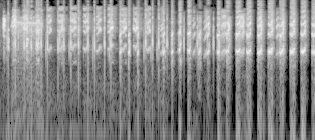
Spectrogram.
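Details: Swiftlet lure call of the style called SP Raja Kalimantan, billed as an original sound from Borneo and used to attract swiftlets: dense, fast chirps in quick succession, settling into sharper clicking notes repeated about four times a second.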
